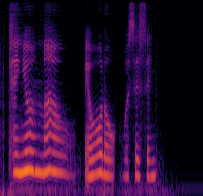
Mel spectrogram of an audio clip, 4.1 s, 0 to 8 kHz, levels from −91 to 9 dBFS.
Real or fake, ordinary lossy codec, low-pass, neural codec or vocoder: fake; none; none; codec, 16 kHz, about 1 kbps, DyCAST, with the encoder's durations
